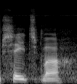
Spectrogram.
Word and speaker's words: Sietsma: And hello, if you say your name Sietsma, it's the way it's pronounced in Holland, I'm told, and my grandfather said my family's from Friesland, Holland.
